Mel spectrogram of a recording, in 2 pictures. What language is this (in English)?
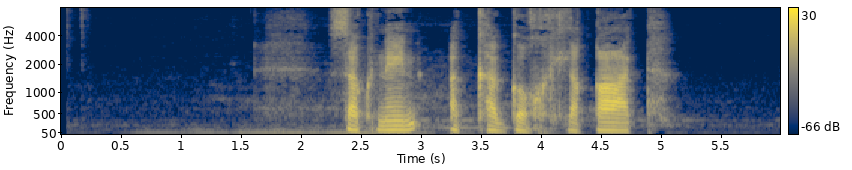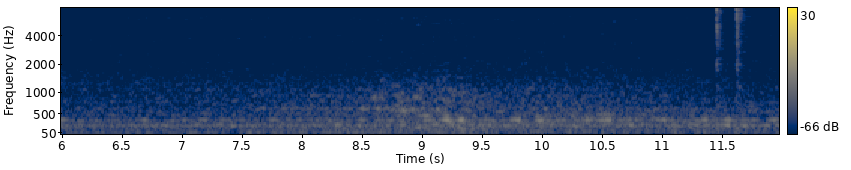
Tlingit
